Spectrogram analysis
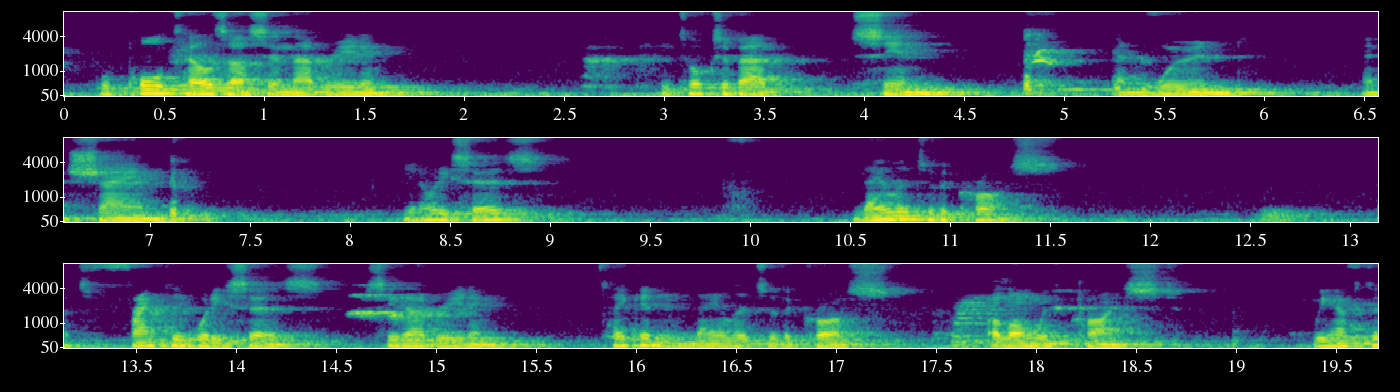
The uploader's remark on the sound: delivered in Our Lady Star of the Sea Church, Gladstone, Qld.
